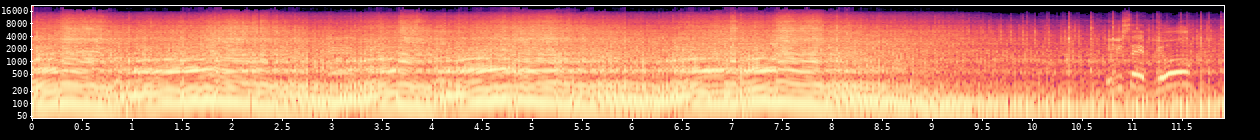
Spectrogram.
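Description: A Buell motorcycle engine at a biker camp-out revs loud and close in repeated rising-and-falling surges, several throttle blips in a row before easing back toward idle near the end.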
